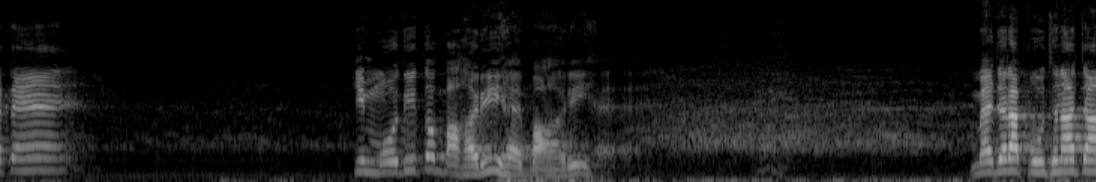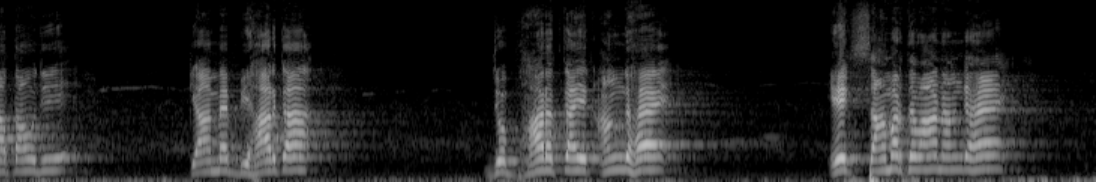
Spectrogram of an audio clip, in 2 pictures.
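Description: A man speaks forcefully through loudspeakers, in bursts with pauses, outdoors.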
